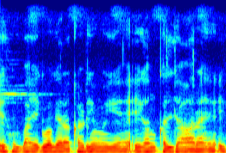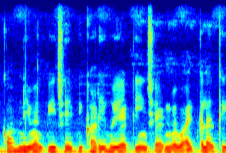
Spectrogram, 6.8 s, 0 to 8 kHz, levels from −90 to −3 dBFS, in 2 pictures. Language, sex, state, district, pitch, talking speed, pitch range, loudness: Hindi, male, Chhattisgarh, Balrampur, 110 Hz, 210 wpm, 110-115 Hz, -16 LUFS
